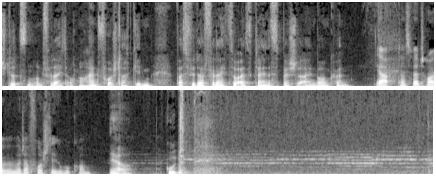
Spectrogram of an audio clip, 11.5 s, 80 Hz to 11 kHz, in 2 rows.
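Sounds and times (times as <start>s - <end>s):
speech: 0.0s - 8.6s
police siren wailing: 7.6s - 11.4s
low rumble of traffic: 7.7s - 11.4s.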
